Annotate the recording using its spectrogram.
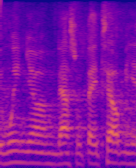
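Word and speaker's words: Quy Nhơn: City Vietnam that's q-u-y-n-h-o-n that is pronounced win young some people say Q young but I say Wing young that's what they tell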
